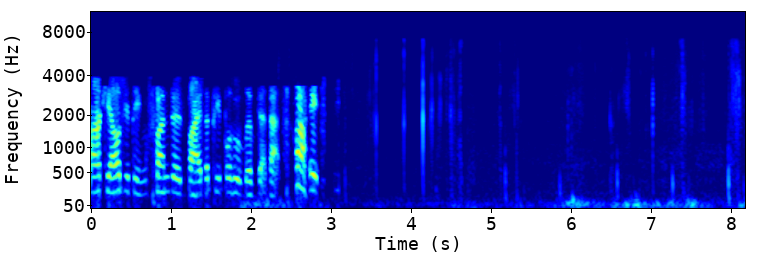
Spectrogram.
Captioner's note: footsteps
